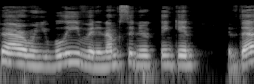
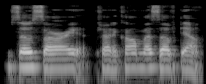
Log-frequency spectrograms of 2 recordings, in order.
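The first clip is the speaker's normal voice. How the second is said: usual speaking voice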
